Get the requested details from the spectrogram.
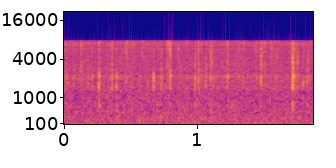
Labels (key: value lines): label: ambient
recorder: HydroMoth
